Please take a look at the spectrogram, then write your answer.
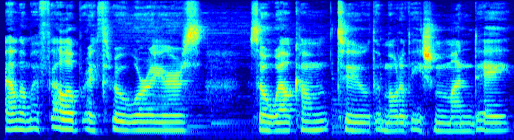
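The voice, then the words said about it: Congested, sick-sounding voice. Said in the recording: “as you can hear from my voice, it's not the most pleasant. I got a really, really bad cold.”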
